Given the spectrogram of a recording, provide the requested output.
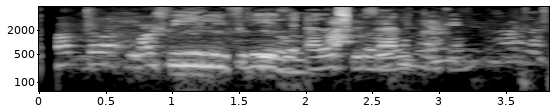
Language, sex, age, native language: Icelandic, male, 10, Icelandic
